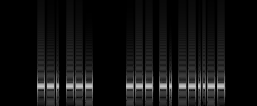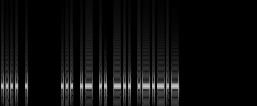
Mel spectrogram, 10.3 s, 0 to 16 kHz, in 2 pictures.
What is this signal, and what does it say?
Morse code, heard as a keyed tone, about 25 wpm, 700 Hz. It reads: GO ON, HE SAID.
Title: 2x Word-Spacing - Sentences from Top 100 Words - 25wpm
